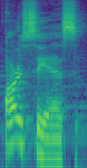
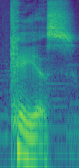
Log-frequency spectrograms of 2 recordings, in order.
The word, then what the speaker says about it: Arceus: by Greek and Roman words, it seems like RCS is our answer. I cannot find a single word with C EU S that is pronounced chaos.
